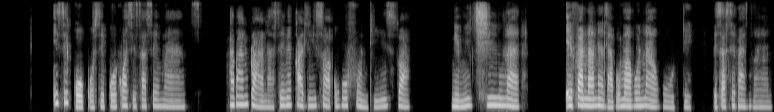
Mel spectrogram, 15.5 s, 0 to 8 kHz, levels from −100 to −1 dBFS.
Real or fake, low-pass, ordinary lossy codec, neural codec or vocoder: fake; 7.2 kHz; AAC, 32 kbps; codec, 16 kHz, 16 kbps, FreqCodec, smaller model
